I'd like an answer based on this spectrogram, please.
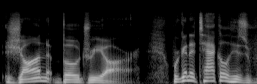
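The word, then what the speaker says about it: Jean Baudrillard: Today, we're diving into the pretty wild but totally fascinating world of the French philosopher Jean Bodriar, and that's pronounced Jean Bodriar.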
